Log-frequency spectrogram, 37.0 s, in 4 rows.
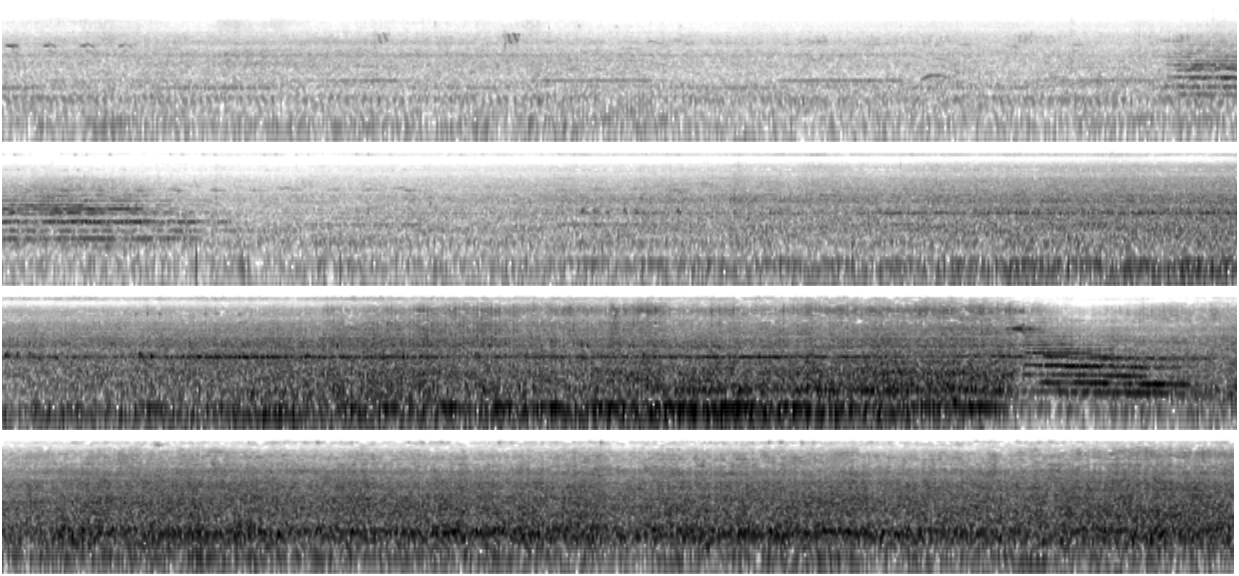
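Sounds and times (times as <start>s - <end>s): diesel engine and train wheels: 0.0s - 37.0s
locomotive horn: 8.1s - 12.3s, 22.9s - 27.7s.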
